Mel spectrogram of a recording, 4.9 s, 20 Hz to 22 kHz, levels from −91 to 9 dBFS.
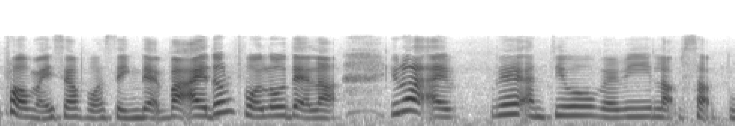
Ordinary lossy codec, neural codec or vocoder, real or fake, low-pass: none; none; real; none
